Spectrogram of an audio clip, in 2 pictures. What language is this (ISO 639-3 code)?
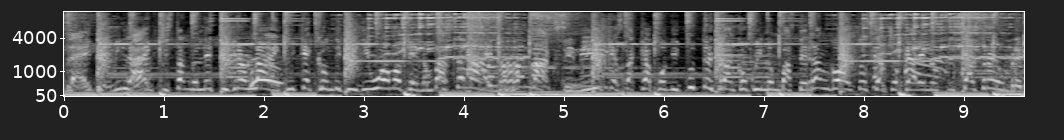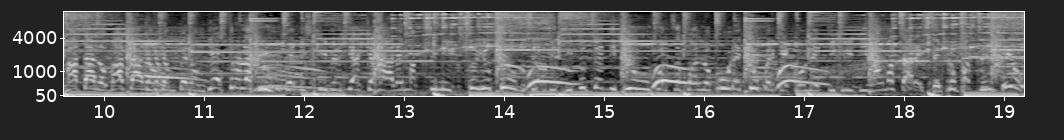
ita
